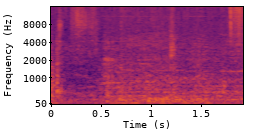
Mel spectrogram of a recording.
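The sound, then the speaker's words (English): A car's automatic sliding door beeps twice and opens with a steady low mechanical whir; the brief high-pitched electronic beeps are barely audible above the motor. No one speaks. “But so at any point in time, the door next to me, and this is the sound it makes, it beeps twice and then here we go.”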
